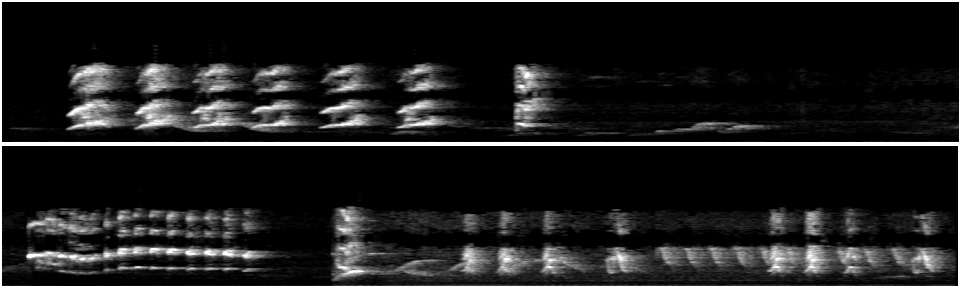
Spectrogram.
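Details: White-rumped shama with a song in the style described as church-like: bursts of high buzzy trilled notes, a falling whistled run, then rapid repeated high chips, with quiet pauses between phrases.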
